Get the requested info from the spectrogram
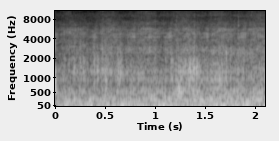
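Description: Mountain bike rolling along a dirt singletrack: steady tyre and trail rumble with light clatter from the bike, and wind buffeting the microphone.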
